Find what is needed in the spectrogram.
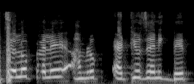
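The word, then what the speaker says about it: iatrogenic: इट्स एटियोजेनिक, आई इज a silent, so एटियोजेनिक death.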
